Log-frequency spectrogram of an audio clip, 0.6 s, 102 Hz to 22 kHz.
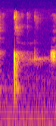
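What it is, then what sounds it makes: Solidly bonded golf shaft tip in adapter. Three light taps on a graphite golf shaft tip, bonded with epoxy into a metal adjustable driver adapter after a 24-hour cure. Each tap is a short, bright click with a high tone and almost no ring. The taps show the tip is solid in the adapter and the bond is good.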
